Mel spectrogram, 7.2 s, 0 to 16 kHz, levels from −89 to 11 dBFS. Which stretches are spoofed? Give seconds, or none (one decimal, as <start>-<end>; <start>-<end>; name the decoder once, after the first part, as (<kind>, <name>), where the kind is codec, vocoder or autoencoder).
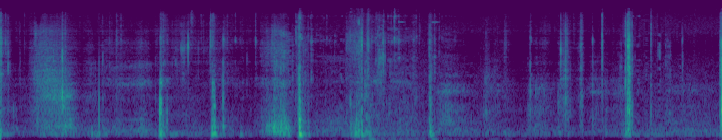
0.0-2.8 (codec, SNAC); 5.0-6.2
